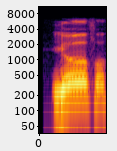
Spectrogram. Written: yoofo

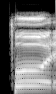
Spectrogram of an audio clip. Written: poore

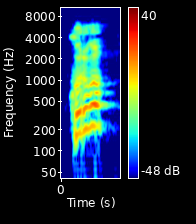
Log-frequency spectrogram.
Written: kurgo

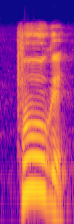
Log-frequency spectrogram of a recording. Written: puuge

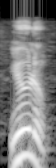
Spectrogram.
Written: yuulum

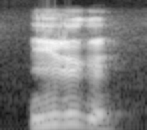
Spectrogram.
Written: yirge

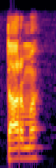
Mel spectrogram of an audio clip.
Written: tarma

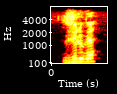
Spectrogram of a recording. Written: zulga

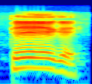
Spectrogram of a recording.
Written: peege

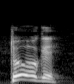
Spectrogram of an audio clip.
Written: to'oge

